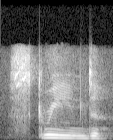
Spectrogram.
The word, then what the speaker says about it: screamed: Screamed. Screamed. You only hear the d sound at the end.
